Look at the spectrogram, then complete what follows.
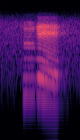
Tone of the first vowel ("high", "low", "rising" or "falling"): falling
